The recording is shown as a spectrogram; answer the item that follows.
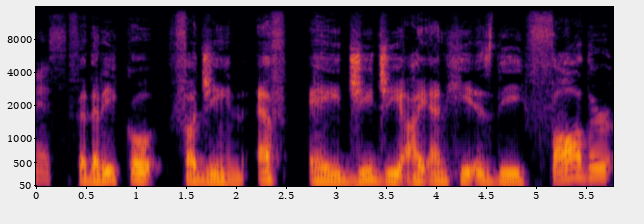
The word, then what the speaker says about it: Faggin: And if you listen to Jason's pronunciation, you hear he knows Italian. Faggin. Yes. Northern Italian, by the way.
